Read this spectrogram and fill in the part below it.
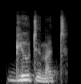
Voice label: "glutamate", Indian

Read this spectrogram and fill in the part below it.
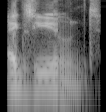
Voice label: "exeunt", American

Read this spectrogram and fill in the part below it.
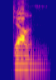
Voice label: "done", American

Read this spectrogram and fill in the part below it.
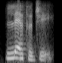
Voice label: "lethargy", Indian

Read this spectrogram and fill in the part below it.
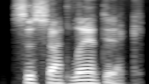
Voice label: "cisatlantic", American

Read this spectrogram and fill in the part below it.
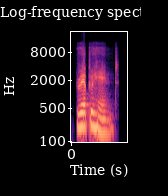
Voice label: "reprehend", Indian

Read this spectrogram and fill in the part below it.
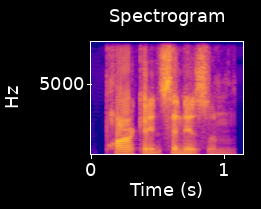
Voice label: "Parkinsonism", American

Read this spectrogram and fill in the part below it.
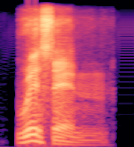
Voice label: "ricin", British

